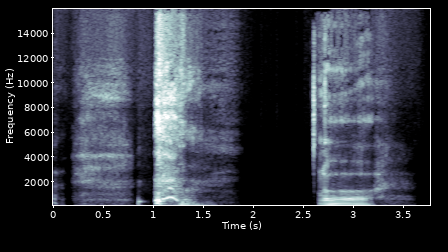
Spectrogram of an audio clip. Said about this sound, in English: Still got a cough, as you all get to listen to. Still a little bit congested, so you also get to listen to me sniff a lot.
